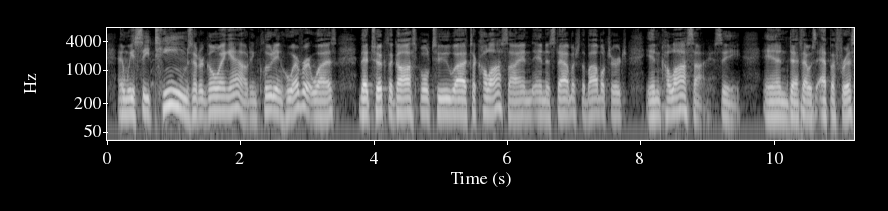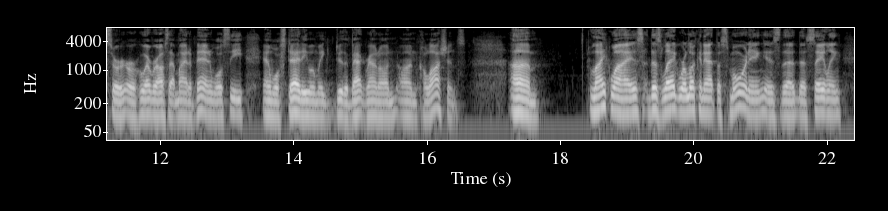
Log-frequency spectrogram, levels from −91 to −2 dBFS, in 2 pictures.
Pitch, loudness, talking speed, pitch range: 120 Hz, -23 LUFS, 180 wpm, 115-130 Hz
